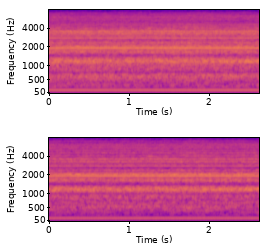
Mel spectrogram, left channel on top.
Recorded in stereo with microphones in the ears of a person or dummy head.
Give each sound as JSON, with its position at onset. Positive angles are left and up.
{"t": 0.0, "sound": "a machine running", "side_deg": -5, "distance_m": 0.8}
